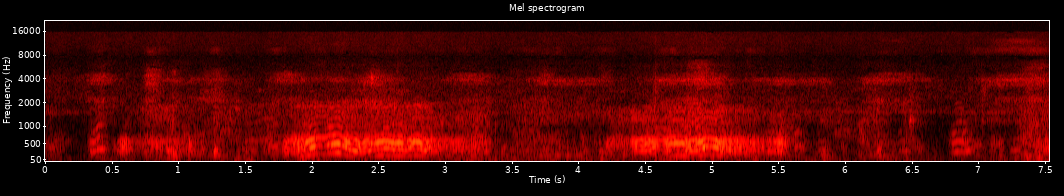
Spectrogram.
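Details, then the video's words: Blue Great Dane puppies from April 2023 litters at a kennel, heard indoors in a small room: two drawn-out, wavering whimpering groans that rise and fall, around two and five seconds in, with soft snuffling breaths between them. "Great Dane Blue, Puppies"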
